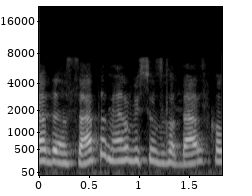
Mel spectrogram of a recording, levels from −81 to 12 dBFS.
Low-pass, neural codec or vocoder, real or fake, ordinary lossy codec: 7.2 kHz; codec, 16 kHz, 4 kbps, FreqCodec, smaller model; fake; none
